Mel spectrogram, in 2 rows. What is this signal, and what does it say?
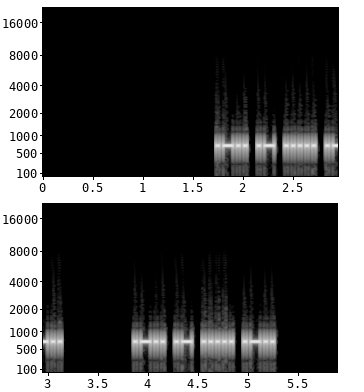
Morse code, heard as a keyed tone, about 36 wpm, 700 Hz. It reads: LA5L LA5L
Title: DXCC-100 Call Signs - 4 Characters - Repeated 2x - 35wpm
